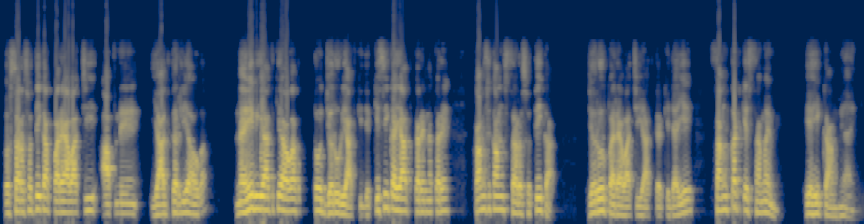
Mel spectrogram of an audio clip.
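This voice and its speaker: A man coaching students for a Hindi exam. He reads each question and its options slowly, then explains the answer patiently and speaks to the students directly. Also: medium pitch, muffled recording. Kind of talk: exam practice lecture.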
